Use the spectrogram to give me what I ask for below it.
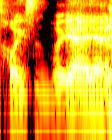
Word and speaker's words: hoisin: like hoisance is that how you spell like pronounce it yeah yeah something like that yeah yeah my mate cards are hoshi and sauce you irish man like it's hoisin and he's like i love that hoshi and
